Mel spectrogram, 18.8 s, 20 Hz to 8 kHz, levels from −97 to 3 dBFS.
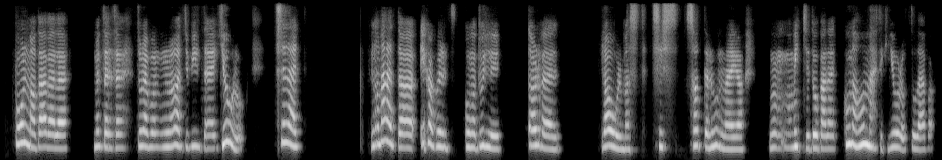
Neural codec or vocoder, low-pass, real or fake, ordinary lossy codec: codec, 24 kHz, 0.5 kbps, DualCodec; 7.2 kHz; fake; AAC, 48 kbps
